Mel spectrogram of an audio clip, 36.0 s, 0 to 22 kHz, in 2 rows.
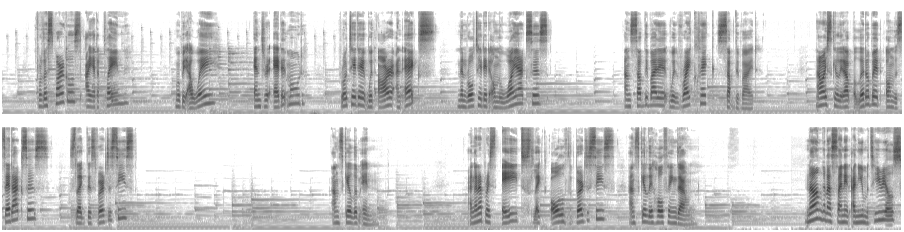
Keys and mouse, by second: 1.7 shift+a, 3.8 g, 5.3 Tab, 6.9 r, 10.3 r, 14.0 right click, 17.6 s, 20.6 click, 24.6 s, 29.4 a, 31.3 s.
